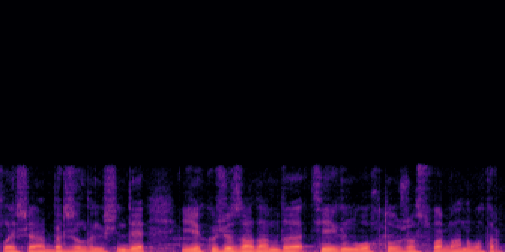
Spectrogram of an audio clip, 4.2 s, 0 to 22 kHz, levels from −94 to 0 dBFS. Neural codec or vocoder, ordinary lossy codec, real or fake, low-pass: codec, 16 kHz, 16 kbps, FreqCodec, smaller model; none; fake; none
